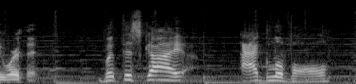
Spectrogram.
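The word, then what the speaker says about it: Agloval: But this guy, Aglaval, that's how I think his name is pronounced.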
